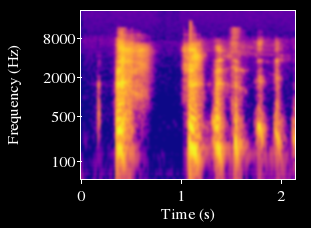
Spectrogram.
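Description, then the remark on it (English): One person coughs in a quick fit: a harsh, explosive first cough followed by a string of six shorter coughs that grow softer and quicker, clear with no talking. “No, more like cough, cough.”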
